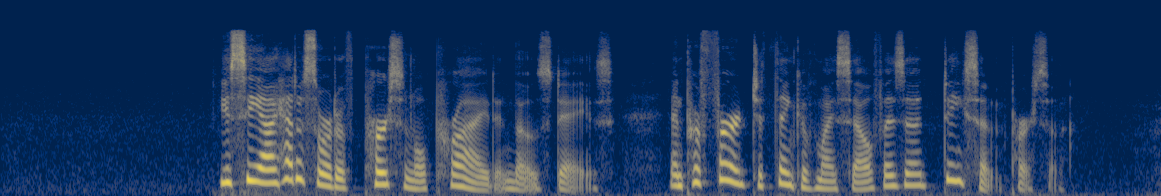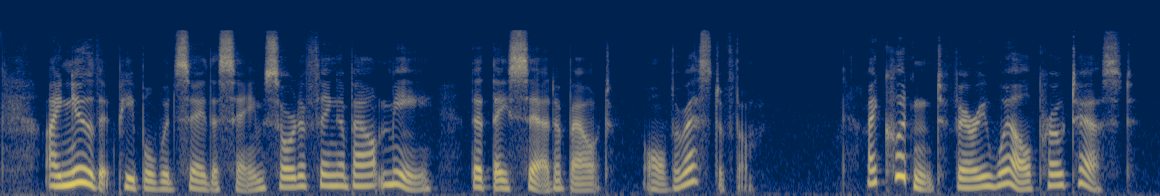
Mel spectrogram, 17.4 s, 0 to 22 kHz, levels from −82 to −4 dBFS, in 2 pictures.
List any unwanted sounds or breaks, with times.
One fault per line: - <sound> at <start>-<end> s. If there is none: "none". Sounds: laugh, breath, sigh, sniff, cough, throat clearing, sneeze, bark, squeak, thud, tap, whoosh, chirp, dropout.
none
